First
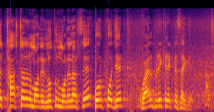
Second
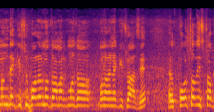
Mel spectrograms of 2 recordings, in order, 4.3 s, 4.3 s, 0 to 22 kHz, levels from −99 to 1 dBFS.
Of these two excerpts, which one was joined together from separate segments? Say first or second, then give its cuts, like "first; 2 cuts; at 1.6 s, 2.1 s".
first; 1 cut; at 1.8 s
